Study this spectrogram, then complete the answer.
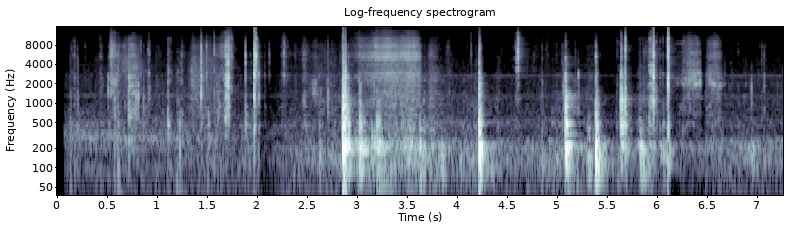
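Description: Hands bump and rub against a microphone close by, with sharp knocks and rustles.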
